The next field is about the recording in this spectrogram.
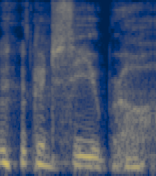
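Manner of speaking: gruff tough-guy voice. Showing how the voice could turn into a gruff Snake Plissken. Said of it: "Snake Plissken gruff dude".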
